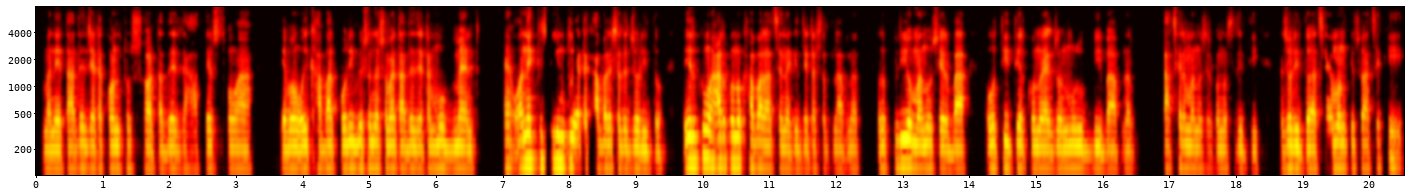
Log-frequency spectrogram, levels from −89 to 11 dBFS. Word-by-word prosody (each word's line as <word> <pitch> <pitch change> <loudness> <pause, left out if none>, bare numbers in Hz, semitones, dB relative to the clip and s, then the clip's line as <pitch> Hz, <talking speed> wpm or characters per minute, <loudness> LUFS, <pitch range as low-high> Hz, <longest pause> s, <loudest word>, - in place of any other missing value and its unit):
মানে 105 +1 +1 0.2
তাদের 110 +2 0
যে, - - -1
একটা 115 0 -4
কণ্ঠস্বর, 110 -1 -1
তাদের 105 +1 -1
যে, 110 - -8
হাতের 100 +2 -5 0.2
ছোঁয়া 105 -1 -1 0.6
এবং 110 +1 +3
ওই 115 - +4
খাবার 110 +1 +1
পরিবেশনের 120 0 +1
সময় 115 0 +2
তাদের 110 0 +1
যে, - - -1
একটা 110 - -3
মুভমেন্ট, 110 -2 +1 0.4
হ্যাঁ? 125 - 0
অনেক 145 +3 +7
কিছু 145 -1 -4
কিন্তু 140 -1 +3
একটা - - -2
খাবারের 115 -1 +2
সাথে 110 -1 -1
জড়িত। 105 -2 0 0.5
এরকম 140 +4 +4 0.2
আর 135 - +8
কোন 140 0 +5 0.2
খাবার 120 -1 +4
আছে 110 0 -9
নাকি 105 +1 -4
যেটার 110 0 -5
সাথে 100 - -14 0.2
আপনার 105 0 -7 0.3
কোন 110 - -4 0.2
প্রিয় 130 +1 +4
মানুষের 110 -1 +2
বা 105 0 +6 0.5
অতীতের 115 0 0
কোনো 110 0 +1
একজন 105 +1 -1
মুরুব্বি 110 -1 0
বা 105 - 0
আপনার 105 0 -9 0.5
কাছের 110 +2 -2
মানুষের 105 -1 -5
কোন 105 0 -3
স্মৃতি 105 -1 -8 0.5
জড়িত 110 -2 +2 0.2
আছে? 105 - -8
এমন 120 0 +3
কিছু 120 0 -7
আছে 115 +3 -13
কি? - - -4
110 Hz, 160 wpm, -24 LUFS, 105-115 Hz, 0.6 s, আর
